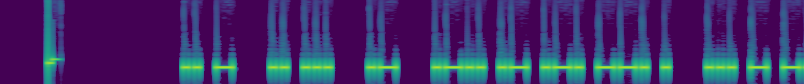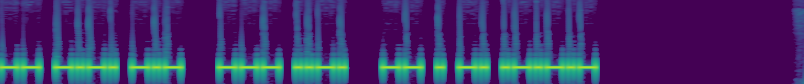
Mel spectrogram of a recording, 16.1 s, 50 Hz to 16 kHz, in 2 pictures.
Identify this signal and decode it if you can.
Morse code, heard as a keyed tone, about 22 wpm, 700 Hz. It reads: IT IS A LARGE STOCK OF MEN.
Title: Sentences from Top 1000 Words - Review Part 5 - 22wpm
